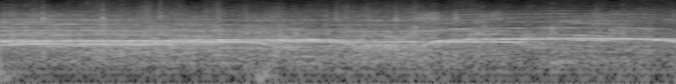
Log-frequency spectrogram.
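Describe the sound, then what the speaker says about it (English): A crowd at a school valedictory service cheers and claps, with children's shouts and whoops over a steady wash of applause, loud and sustained throughout. "Give him another round of applause."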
